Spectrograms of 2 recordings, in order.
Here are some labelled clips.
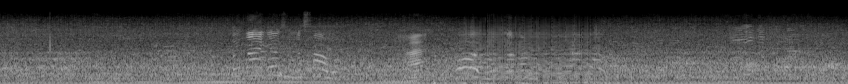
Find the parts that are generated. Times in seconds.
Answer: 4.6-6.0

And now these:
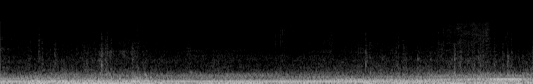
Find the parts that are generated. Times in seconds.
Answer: none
